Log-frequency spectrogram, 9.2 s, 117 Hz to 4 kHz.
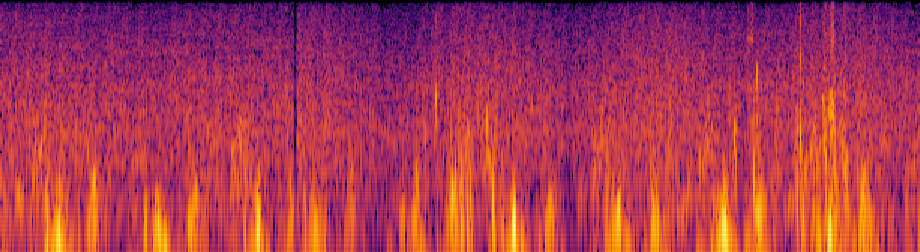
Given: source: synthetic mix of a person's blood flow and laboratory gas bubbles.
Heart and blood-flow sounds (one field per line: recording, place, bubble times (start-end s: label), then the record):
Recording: Doppler ultrasound of blood flow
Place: precordium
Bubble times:
4.14-4.19 s: bubbles
4.22-4.26 s: bubbles
4.33-4.39 s: bubbles
4.47-4.73 s: bubbles
4.83-5.02 s: bubbles
7.32-7.37 s: bubbles
7.45-7.60 s: bubbles
7.89-8.14 s: bubbles
8.21-8.50 s: bubbles
From the record:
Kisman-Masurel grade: 221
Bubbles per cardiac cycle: several, 3 to 8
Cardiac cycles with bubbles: 10 to 50%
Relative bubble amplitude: barely perceptible (0.100 to 0.250)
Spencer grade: 2 (many but less than half of the cardiac periods contain bubble signals, singularly or in groups)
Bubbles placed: only in the low amplitude regions of the cardiac cycle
